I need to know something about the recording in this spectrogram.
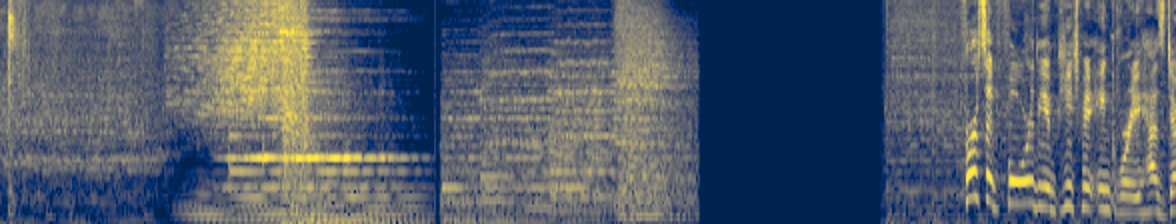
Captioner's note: cheers and applause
